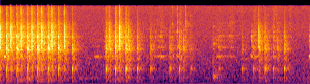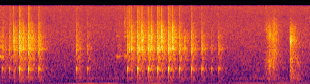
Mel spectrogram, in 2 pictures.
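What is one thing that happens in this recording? A paintbrush scrubs briskly against paper in quick, rhythmic strokes.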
